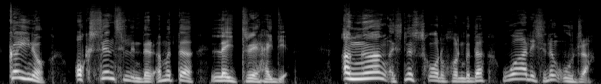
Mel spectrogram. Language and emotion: Manipuri, angry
